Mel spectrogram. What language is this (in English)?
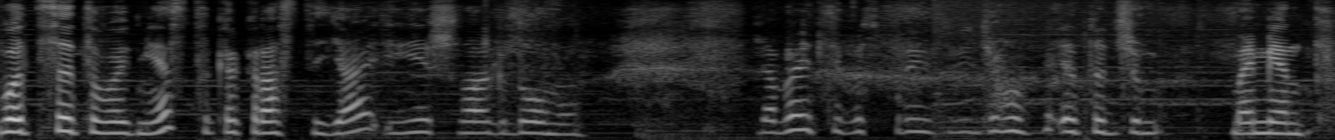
Russian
